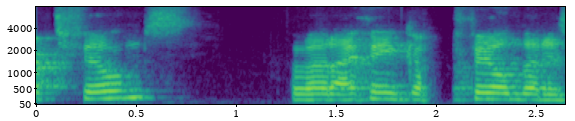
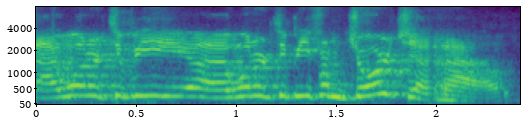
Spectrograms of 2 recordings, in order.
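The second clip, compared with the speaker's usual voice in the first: higher, gushing excitement; excited writer; 7 semitones higher than usual. Acted. Writer gushes to the cast, excited and higher. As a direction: bubble over with the new idea. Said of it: "I'm so excited".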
